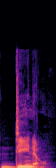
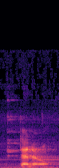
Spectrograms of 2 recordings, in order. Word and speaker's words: Deno: is it dino or deno the answer it's pronounced dino and here's the proof yeah so uh we're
